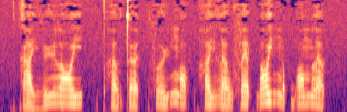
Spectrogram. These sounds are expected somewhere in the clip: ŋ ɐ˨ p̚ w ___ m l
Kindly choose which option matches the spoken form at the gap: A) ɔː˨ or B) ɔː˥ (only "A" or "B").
B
